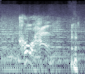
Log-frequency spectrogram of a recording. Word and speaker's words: Cohan: Over here, we pronounce it Cohan.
